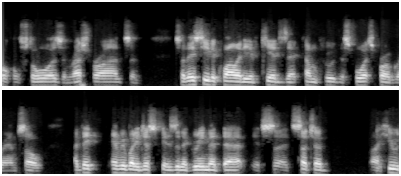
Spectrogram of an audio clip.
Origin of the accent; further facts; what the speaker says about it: East Millinocket, Maine, United States; also born or lived in Dexter, Maine; the community I grew up in East Millinocket, is a mill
